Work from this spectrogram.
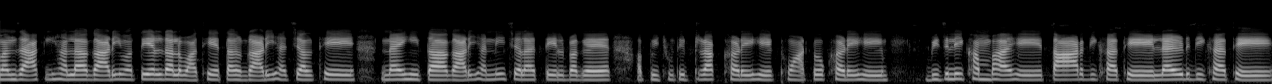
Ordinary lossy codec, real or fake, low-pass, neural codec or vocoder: none; fake; 7.2 kHz; vocoder, 44.1 kHz, 128 mel bands every 256 samples, BigVGAN v2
